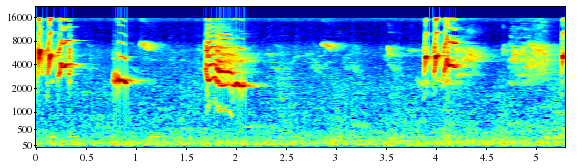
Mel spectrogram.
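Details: Excited Oriental magpie-robin singing to provoke rival magpie-robins. A few high, harsh, scratchy phrases mixed with a downslurred whistle, spaced by short pauses.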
